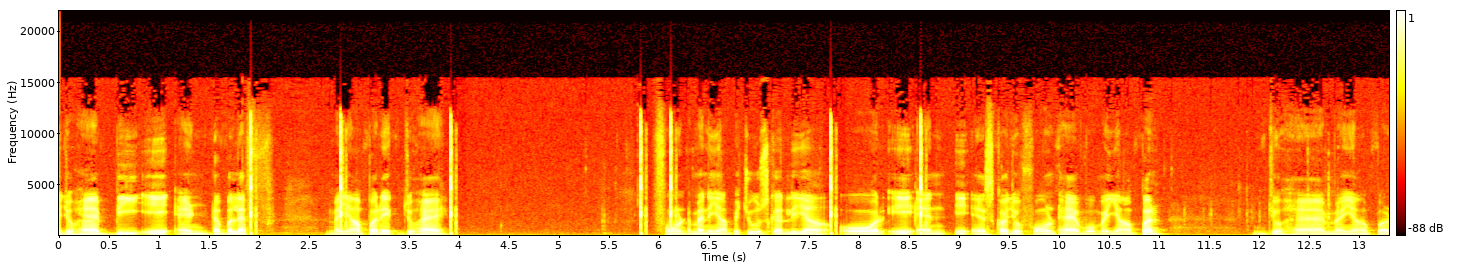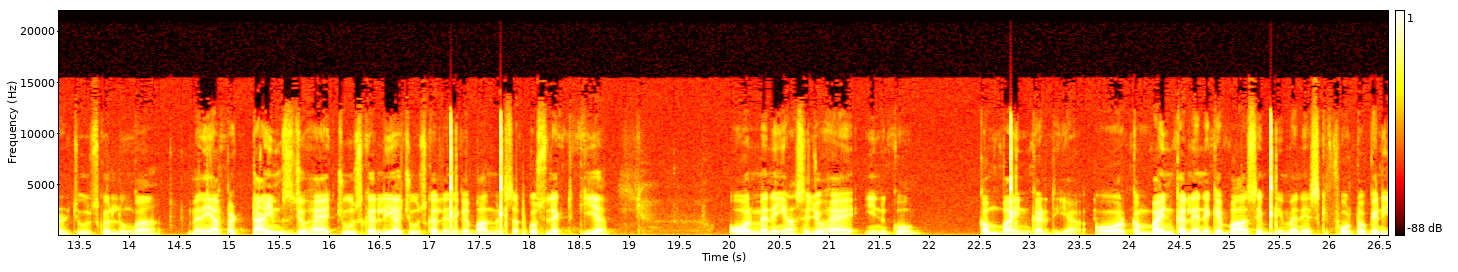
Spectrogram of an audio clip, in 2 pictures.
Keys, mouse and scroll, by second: 2.1-5.8 drag, 5.8 F2, 6.3 click, 6.6 F2, 7.8 click, 8.8-9.8 alt+drag, 12.5-13.4 typing, 13.9 Down, 14.6 Up, 14.9 Return, 17.3-18.4 drag, 20.1 ctrl+q, 22.9 click, 23.8 F3, 25.3-26.3 drag.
